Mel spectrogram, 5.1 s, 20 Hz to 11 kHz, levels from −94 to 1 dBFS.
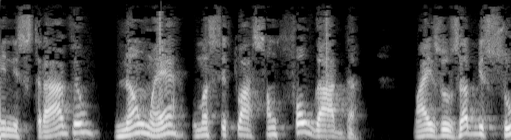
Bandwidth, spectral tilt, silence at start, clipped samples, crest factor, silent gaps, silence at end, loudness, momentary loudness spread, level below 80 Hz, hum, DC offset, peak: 8.6 kHz; -7 dB/octave; 0 s; under 0.1%; 14 dB; 3.97-4.12 s; 0 s; -15 LUFS; 10 LU; -50 dBFS; none; under 0.1%; 0 dBFS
